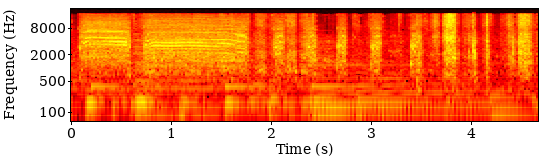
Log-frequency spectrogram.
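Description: Hand saw cutting through a weathered wooden stake in back-and-forth strokes, quicker and more clipped in the second half, with background music underneath.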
